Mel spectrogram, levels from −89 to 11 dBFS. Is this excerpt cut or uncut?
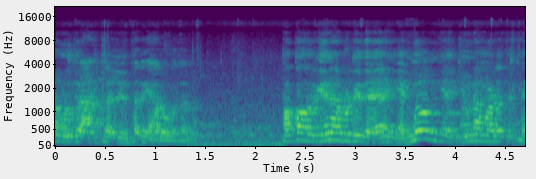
uncut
